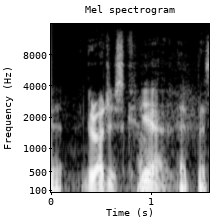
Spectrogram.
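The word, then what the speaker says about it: Grodziskie: Grodzisk.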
